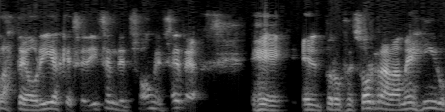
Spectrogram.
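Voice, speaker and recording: A man speaks at a fairly slow pace in a high voice, with a Cuban accent. His pitch varies in an ordinary way. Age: 60s. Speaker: musician and former teacher. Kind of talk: conference talk, casual exchange. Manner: halting.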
